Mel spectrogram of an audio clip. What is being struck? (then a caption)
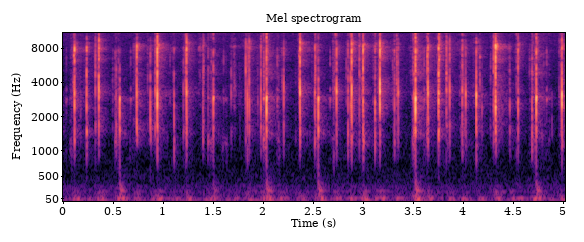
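Mechanical keyboard with plastic keycaps on aluminum frame. Both hands type continuously with their fingertips on a tenkeyless RGB mechanical keyboard with tactile switches, plastic keycaps and an aluminum frame. About thirty quick, bright clacks come in an uneven rapid stream, each dying almost instantly, with a faint low thud under some strokes.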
